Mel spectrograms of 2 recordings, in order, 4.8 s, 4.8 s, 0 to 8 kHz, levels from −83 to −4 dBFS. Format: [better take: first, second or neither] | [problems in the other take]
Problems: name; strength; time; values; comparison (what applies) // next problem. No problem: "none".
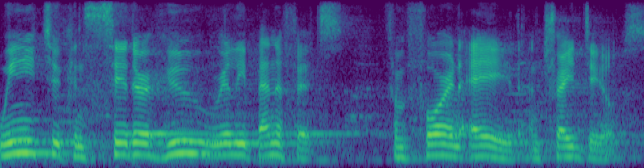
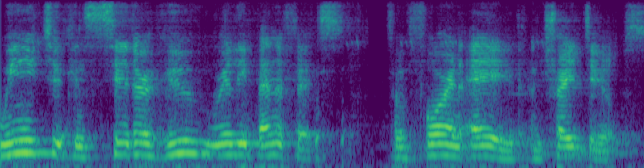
first | noise reduction (neural separator model SepFormer DNS4)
